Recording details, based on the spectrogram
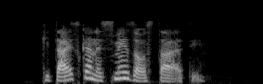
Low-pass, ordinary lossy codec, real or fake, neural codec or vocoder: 19.8 kHz; AAC, 24 kbps; real; none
